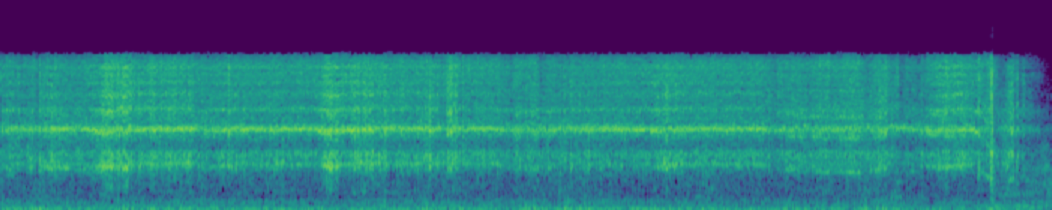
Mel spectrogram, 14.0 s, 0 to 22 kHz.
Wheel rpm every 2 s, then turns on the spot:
230, 230, 230, 230, 230, 220, 160.
none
